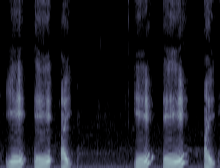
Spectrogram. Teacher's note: కంఠ తాతాలవ్యాలు అంటే కంఠం మరియు దవడల నుండి పుట్టినవి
